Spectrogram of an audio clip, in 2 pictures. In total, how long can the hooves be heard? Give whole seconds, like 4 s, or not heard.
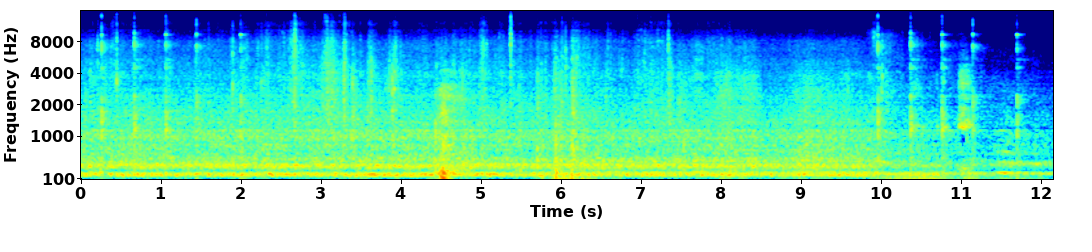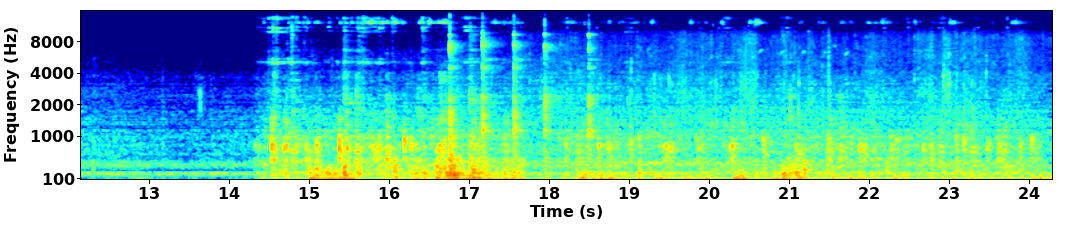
10 s.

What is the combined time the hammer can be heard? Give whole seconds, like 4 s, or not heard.
6 s.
